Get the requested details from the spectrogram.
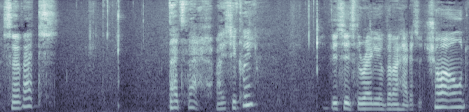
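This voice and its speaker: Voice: medium pitch, lively intonation, slow, sharp tone, low-quality recording. A person chatting casually while demonstrating an old radio, with static noise behind. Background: shortwave radio static.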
